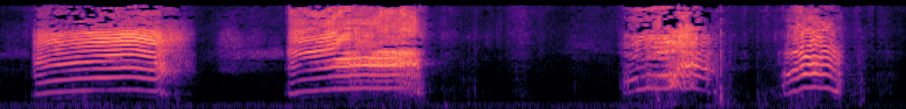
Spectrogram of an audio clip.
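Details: A buck crying for help while caught by a cheetah: four loud, harmonic bleating cries with falling pitch, the first two long and the last two shorter, separated by short silent gaps.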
